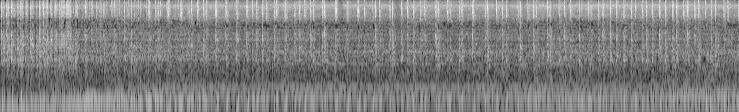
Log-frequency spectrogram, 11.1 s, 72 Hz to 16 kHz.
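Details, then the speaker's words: 1979 Arctic Cat Jag 3000 340cc vintage two-stroke snowmobile, cold start after sitting with ice in the carb, about 10 pulls, fuel pump zip-tied on: raspy, steady, even-popping idle with no skips or rattles. Runs clean and healthy. "There it is. Start it up. There she is, guys. I don't know, that was probably close to 10 pulls."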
